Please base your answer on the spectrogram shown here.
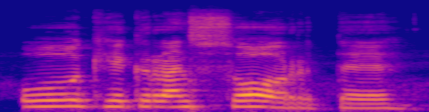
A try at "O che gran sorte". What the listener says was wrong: Good. Can you give me two G's here? O che gran sorte. It's phrasal doubling.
